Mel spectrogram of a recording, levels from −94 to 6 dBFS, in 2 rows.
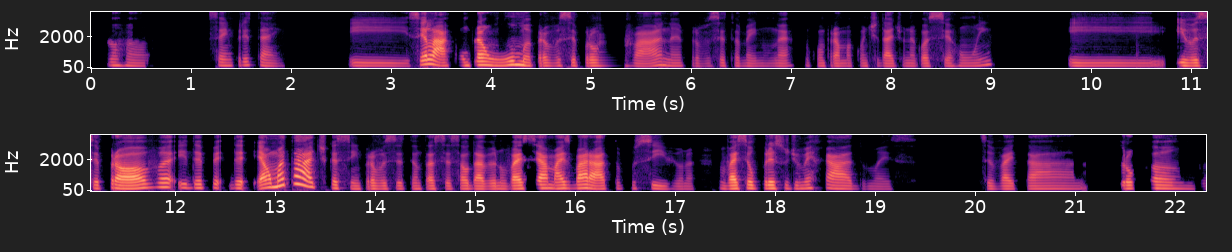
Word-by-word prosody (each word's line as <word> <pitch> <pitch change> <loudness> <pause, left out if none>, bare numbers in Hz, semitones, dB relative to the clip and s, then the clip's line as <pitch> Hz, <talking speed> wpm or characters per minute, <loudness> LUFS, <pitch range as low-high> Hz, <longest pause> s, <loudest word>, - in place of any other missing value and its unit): Aham. 155 -3 -12 0.6
Sempre 165 +2 -11
tem. 145 -6 -12 0.6
E, 145 -2 -12
sei 210 +7 +2
lá, 215 -10 +7
compra 165 +4 +1
1 175 +1 +2
pra 145 0 -8
você 155 +1 -10
provar, 145 0 -8
né, 145 -4 -11
pra 140 - -20
você 135 +2 -16
também 140 -1 -17
não, 140 0 -23
né, 140 +2 -14
não 145 - -28
comprar 140 -1 -11
uma 140 0 -16
quantidade 140 0 -11
e - - -23
o - - -17
negócio 140 0 -11
ser 140 - -11
ruim. 145 +7 -15 0.8
E 145 - -12
e 155 - -2
você 150 +3 -4
prova, 180 +7 +6
e 200 - -6
depe 190 0 -6
de 175 0 -4
é - - +5
uma 265 +9 +7
tática, 255 - +5
assim, 155 -4 -11
pra 150 +1 -7
você 150 +1 -10
tentar 150 0 -8
ser 150 0 -12
saudável. 145 -1 -3
Não 145 0 -10
vai 155 +2 +5
ser 170 - -10
a 180 - +7
mais 170 0 +1
barata 155 -4 +4
possível, 150 -4 -12
né. 140 0 -19 0.3
Não 160 - -15
vai 160 +1 +5
ser 170 +2 -1
o - - +1
preço 170 0 -1
de 160 - -14
um - - -10
mercado, 155 -5 -4
mas 135 -1 -26 0.6
você 145 - -14
vai 145 0 -6
estar 150 0 -10 0.4
trocando. 165 -2 -5
150 Hz, 170 wpm, -22 LUFS, 145-165 Hz, 0.8 s, lá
